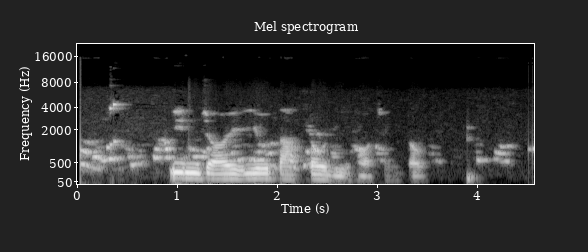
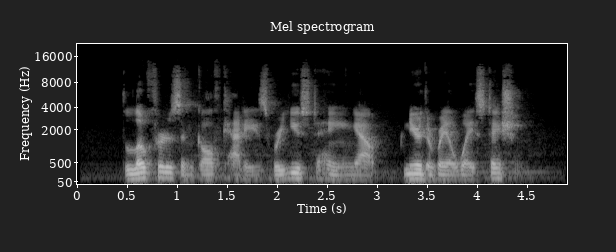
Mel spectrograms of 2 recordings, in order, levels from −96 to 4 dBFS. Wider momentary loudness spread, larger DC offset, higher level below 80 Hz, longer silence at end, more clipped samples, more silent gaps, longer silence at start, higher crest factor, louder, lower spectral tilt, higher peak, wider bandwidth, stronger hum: first, 19 LU vs 9 LU; neither; first, -56 dBFS vs -66 dBFS; second, 0.05 s vs 0.45 s; neither; neither; second, 0 s vs 0.5 s; second, 14 dB vs 22 dB; first, -14 LUFS vs -31 LUFS; first, -8.5 dB/octave vs -4.5 dB/octave; first, -2 dBFS vs -10 dBFS; second, 4.9 kHz vs 13 kHz; neither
